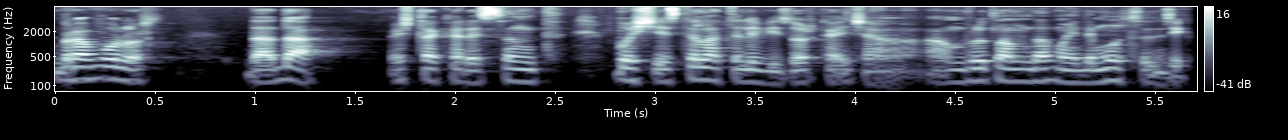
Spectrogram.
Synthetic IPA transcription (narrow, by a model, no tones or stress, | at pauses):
bɾavolo̞r | d̪a̰d̪a | əʃt̪ʲakaɾe̞sunt̪bəʃije̞st̪e̞lat̪e̞le̞vizo̞rkəa̰ḭt͡ʃa̰a̰mvɾut̪lamend̪at̪majd̪e̞mult̪sə̰zik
